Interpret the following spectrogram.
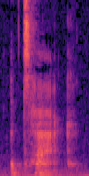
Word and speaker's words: attack: sound which is which the first word the stress falls on the second syllable which is begun with the T sound therefore it is a true t a real T sound attack attack in the second word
